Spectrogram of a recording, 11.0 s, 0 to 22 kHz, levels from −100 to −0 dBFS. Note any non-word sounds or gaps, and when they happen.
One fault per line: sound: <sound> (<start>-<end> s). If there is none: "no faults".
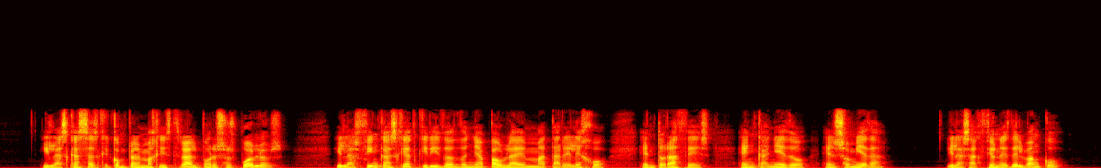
no faults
